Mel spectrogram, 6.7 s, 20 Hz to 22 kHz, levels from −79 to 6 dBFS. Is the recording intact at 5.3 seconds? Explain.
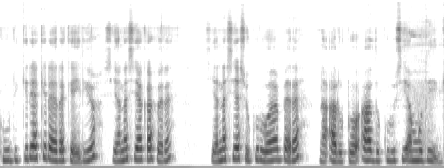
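Yes, the speech runs intact through 5.3 seconds with no fault at that moment.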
